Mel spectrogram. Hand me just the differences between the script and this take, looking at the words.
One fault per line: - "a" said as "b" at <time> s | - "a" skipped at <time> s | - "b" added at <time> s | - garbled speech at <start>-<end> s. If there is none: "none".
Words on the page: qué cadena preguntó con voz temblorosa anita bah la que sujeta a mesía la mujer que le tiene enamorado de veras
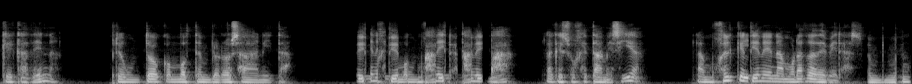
- garbled speech at 3.6-4.8 s
- "le" skipped at 7.5 s
- garbled speech at 8.7-9.1 s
